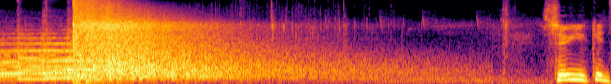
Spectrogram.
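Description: A pistol fires a single loud shot that echoes and slowly fades outdoors.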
